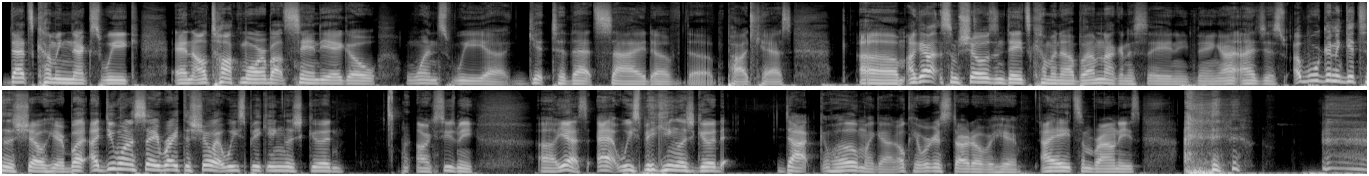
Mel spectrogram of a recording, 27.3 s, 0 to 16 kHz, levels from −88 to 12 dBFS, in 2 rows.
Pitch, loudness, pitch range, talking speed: 145 Hz, -15 LUFS, 125-175 Hz, 190 wpm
